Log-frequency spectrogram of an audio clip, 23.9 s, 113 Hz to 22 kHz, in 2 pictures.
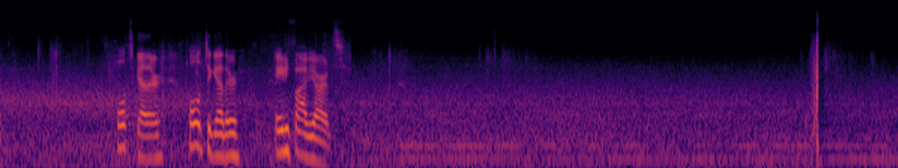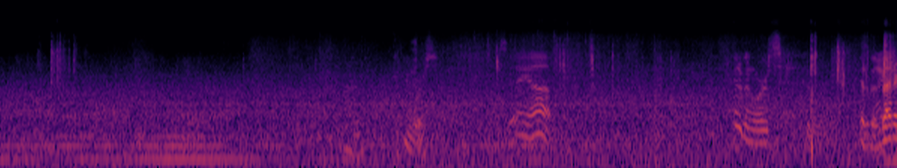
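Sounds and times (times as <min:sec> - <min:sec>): golf club striking ball: 0:10.8 - 0:11.3.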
